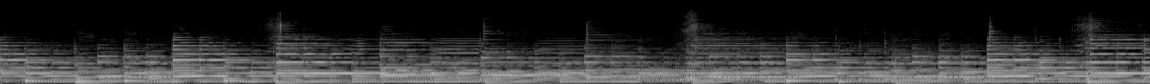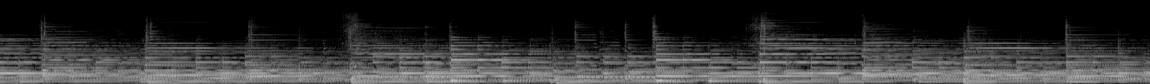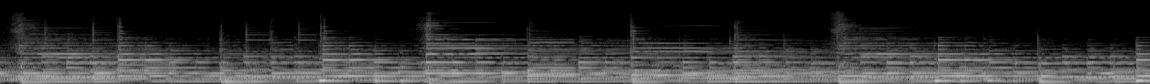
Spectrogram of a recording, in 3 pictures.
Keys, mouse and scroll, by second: 1.1 middle click, 2.2-3.2 middle drag, 7.0 click, 13.0 click, 16.8-18.1 drag, 21.3 click, 24.2-25.6 drag, 26.1 ctrl+c, 28.7-30.0 drag, 30.3 ctrl+a, 31.6 ctrl+v.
